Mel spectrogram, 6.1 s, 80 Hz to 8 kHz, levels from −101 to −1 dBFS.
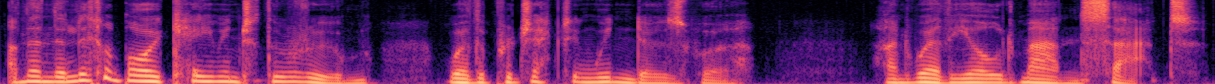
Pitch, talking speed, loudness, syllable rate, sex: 140 Hz, 195 wpm, -18 LUFS, 5.7 syllables/s, male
